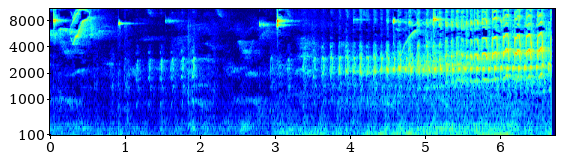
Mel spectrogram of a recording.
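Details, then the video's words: Saffron finch emerging from moult, opening with a few isolated high chirps, then building into a fast, buzzy, rhythmic trill that grows steadily louder, topped by thin rising whistles. "Canária da terra fogosa saindo da muda"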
